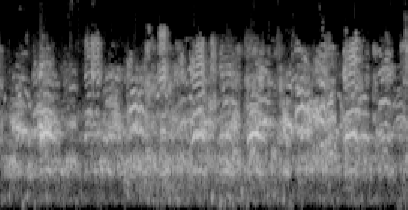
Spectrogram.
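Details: Around noon at Bosque del Apache, thousands of snow geese feed, groom and face off for space near the flight deck, mixed with a few Ross's geese and blue morphs. They honk in a dense, overlapping chorus of nasal barking calls without pause.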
